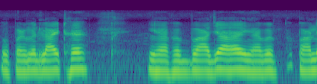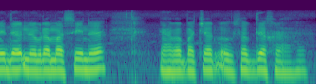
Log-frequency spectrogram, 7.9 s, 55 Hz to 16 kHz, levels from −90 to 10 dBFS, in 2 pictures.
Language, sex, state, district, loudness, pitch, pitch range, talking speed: Magahi, male, Bihar, Jamui, -15 LUFS, 140 Hz, 135-145 Hz, 175 wpm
